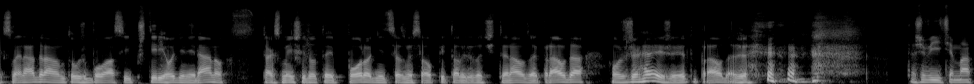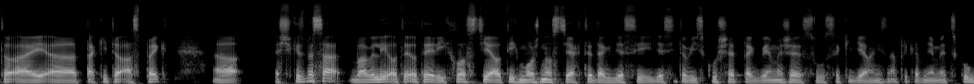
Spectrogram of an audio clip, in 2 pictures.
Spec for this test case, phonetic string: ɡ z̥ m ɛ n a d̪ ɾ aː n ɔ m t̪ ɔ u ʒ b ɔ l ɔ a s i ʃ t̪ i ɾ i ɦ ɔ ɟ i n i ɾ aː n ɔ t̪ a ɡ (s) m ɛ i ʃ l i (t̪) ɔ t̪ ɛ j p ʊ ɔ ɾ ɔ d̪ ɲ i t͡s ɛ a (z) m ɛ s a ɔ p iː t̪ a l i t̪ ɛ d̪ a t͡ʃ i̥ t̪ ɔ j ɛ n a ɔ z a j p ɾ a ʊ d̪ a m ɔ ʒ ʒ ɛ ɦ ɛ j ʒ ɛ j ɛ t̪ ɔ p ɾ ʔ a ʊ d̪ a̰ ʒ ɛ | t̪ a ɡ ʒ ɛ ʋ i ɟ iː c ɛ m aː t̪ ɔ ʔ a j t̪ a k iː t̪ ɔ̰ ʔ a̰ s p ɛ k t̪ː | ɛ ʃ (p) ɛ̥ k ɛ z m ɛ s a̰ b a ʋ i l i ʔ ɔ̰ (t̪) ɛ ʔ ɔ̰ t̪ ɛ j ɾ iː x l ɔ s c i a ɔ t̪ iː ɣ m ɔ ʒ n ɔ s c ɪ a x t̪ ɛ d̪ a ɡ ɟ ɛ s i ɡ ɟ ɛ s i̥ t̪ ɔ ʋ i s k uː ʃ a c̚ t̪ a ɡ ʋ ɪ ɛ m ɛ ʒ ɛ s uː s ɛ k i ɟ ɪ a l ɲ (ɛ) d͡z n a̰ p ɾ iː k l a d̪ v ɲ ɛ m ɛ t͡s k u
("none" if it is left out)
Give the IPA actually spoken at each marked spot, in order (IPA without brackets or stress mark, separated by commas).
z, d̪, z, c, t̪, i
